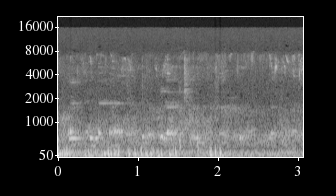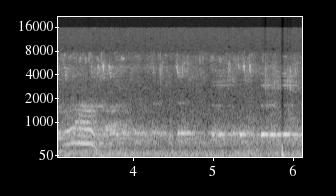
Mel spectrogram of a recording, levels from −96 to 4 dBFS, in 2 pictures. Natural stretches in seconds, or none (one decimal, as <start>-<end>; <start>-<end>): 0.0-6.1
